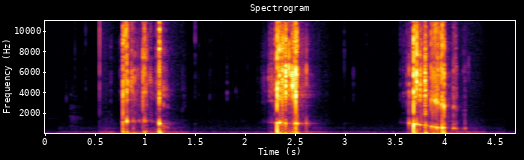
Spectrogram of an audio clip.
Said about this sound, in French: Le gros mouton frisé est allé chercher quelque chose à manger. Et voilà qu'il trouve. Savez-vous quoi un chou rouge bien caché sous la neige. Il mange le chou feuille à feuille.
